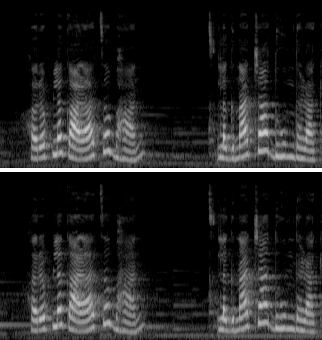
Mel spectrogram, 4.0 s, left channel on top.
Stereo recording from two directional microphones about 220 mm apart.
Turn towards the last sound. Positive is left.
turn(degrees=15)  # may be behind; listen again after turning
